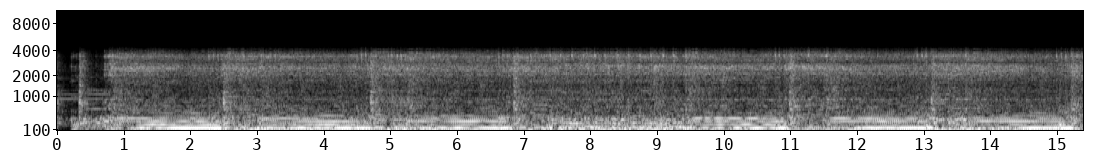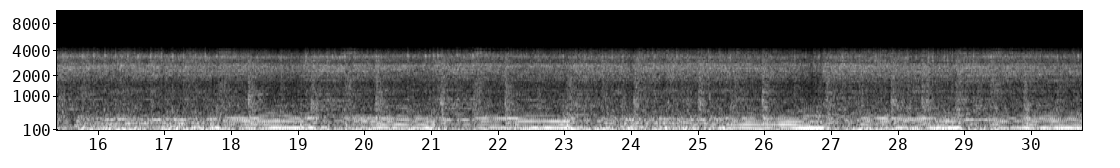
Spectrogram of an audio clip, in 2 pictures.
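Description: Metal band playing live: distorted electric guitars, bass guitar and a drum kit, kicking in abruptly and staying loud, with a low riff repeating in blocks of a few seconds.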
